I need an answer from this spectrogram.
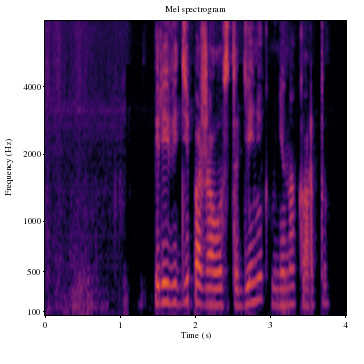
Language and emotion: Russian, neutral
